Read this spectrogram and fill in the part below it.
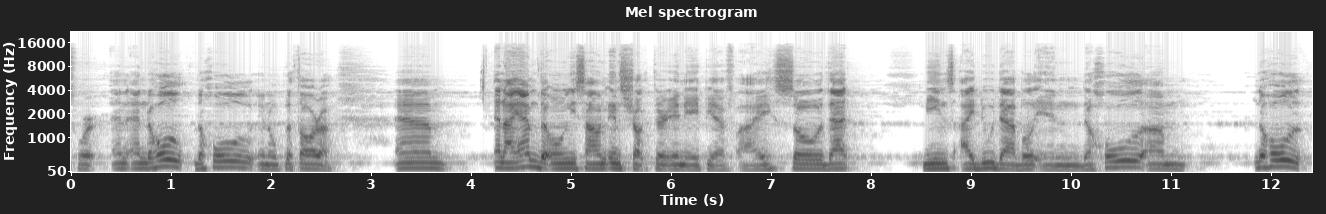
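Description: Guy in his 30s, mid-pitched voice, kinda hesitant, repeats words a lot, chatting like a teacher at an online open house. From Malaysia. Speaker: sound design instructor and mentor. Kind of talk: informal introductory talk at an online open house. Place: indoor room, on a video call.

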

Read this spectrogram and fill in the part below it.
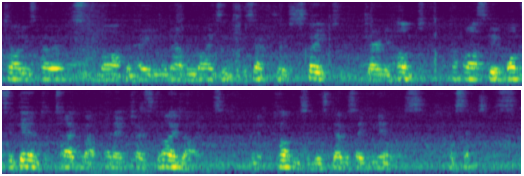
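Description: A male correspondent delivers a scripted news report. His voice is fairly high for a man. The recording is distant and echoey, with loud noise over it. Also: fairly even intonation, brisk.

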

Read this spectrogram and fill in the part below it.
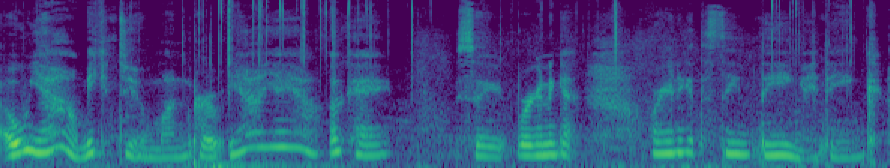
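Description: Young woman's half-whispered ASMR chat. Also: medium pitch. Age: young adult. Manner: soft, breathy, often slipping into whisper, mouth sounds. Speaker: ASMR role player. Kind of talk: ASMR restaurant role play, half whispered, casual chat. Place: bedroom, indoors. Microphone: close desktop condenser mic. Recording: close mic with noise, clicks.

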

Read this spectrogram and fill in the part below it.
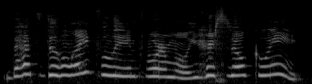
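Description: A woman's voice: very high voice, expressive, unhurried. A woman voicing an affectionate, childlike eighteen-year-old centipede maid in an innocent, cheerful way for an ASMR roleplay. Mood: curious, sweet.

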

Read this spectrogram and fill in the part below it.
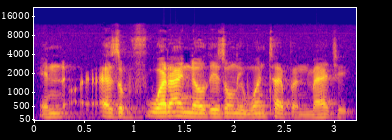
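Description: A man around forty speaking in a casual, probing way, halting and deliberate, recorded on a phone indoors. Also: mid-range voice, muffled recording. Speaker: vlogger questioning a character on the phone. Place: small indoor room with sloped wooden ceiling. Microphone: phone at arm's length.

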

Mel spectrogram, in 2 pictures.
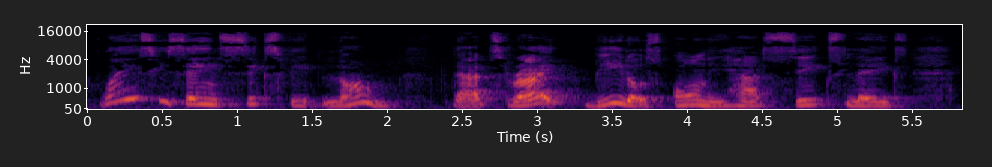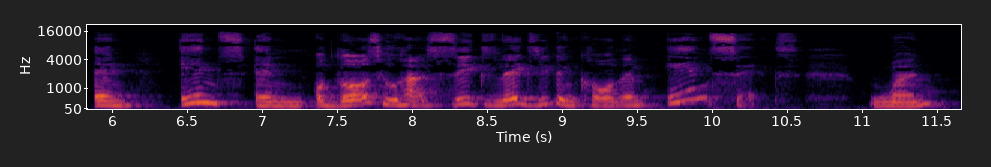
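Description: A woman in her forties, a preschool teacher reading a picture book aloud, exclaiming and putting questions to young listeners in an animated, expressive way. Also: medium pitch. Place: small indoor room with posters.

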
